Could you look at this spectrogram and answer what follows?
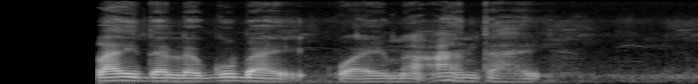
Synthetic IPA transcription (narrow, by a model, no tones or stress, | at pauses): lɐjd̪ɐlɐɡʊbajwɑɛjmaʕaːnt̪ʰɐɦɛj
